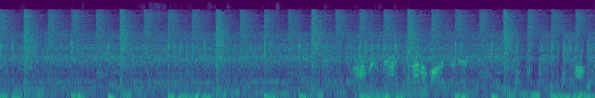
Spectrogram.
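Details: Heavy rock music with driving drums and distorted guitar fills the recording, with brief bent guitar notes near the end and no animal voice standing out.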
